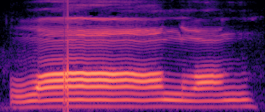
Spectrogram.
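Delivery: "long, long" with both words drawn out; "long, long" slowly elongated; stretched for length. Real, not acted. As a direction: hold each "long" to show the length. Describing length of a dragged tube.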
